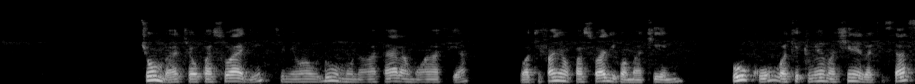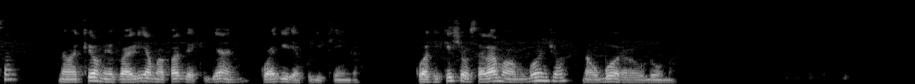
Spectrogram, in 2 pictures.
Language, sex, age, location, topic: Swahili, male, 25-35, Dar es Salaam, health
